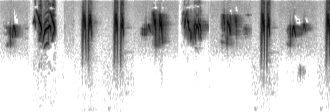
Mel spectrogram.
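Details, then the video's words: Clear, high chirping from a white wagtail. Varied twittering notes come in quick succession, some slurred and some clipped, with short pauses between them and no other sounds. "white wagtail sound صوت الذعرة البيضاء"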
